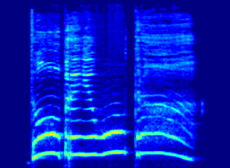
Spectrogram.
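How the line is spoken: Little mouse's all-out shout. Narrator (Russian): Изо всех сил крикнул мышонок

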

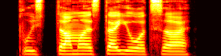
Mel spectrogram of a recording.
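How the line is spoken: Angry, childlike. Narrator (Russian): сердито сказал медвежонок

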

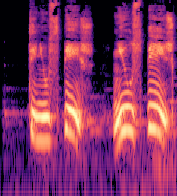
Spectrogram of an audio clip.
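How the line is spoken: Shouted. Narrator (Russian): крикнул он встречному

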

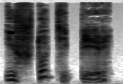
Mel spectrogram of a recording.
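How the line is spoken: Hateful, angry question. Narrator (Russian): злобно спросила тетя Петунья, с ненавистью

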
